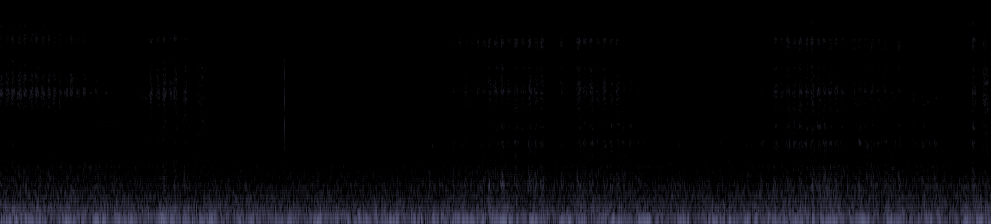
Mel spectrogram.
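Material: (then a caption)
Paper. A blue wooden colored pencil is rubbed in steady shading strokes across a flat paper coloring book page. The result is a quiet, continuous, soft scratchy rubbing with a low, muffled body and faint bright hiss on the stroke edges.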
